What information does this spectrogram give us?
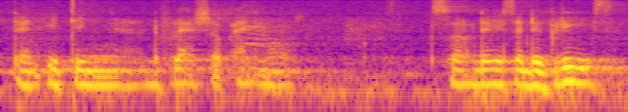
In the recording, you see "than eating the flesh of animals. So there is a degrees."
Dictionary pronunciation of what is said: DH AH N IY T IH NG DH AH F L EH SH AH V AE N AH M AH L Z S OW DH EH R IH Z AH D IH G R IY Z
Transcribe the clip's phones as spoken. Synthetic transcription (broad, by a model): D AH N IY T IH NG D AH F L EH SH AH F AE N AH M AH L S OW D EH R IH S AH D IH G R IY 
